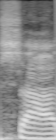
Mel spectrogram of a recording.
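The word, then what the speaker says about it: Saaz: I think the saw that's spelled S A A Z for those that don't know is one of the noble hops, right?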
